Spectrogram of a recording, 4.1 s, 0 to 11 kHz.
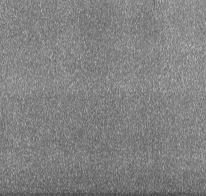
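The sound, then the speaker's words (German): A steady, dense roar of city street traffic with combustion engines in Rome on a hot mid-October day above 30 degrees, with almost no electric vehicles; a continuous wash of noise with a low engine hum underneath and no distinct passing vehicles or voices. “E-Mobilität gibt's hier fast keine. Man hört's.”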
